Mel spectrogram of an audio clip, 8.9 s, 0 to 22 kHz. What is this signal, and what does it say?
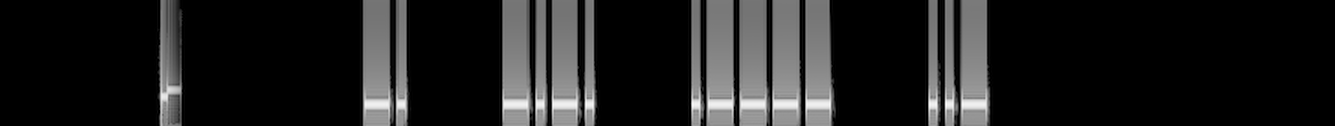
Morse code, heard as a keyed tone, about 23 wpm, spaced as for 10 wpm, 700 Hz. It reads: NC1U
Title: USA Call Signs - 4 Characters - 4x Character Spacing - 22wpm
